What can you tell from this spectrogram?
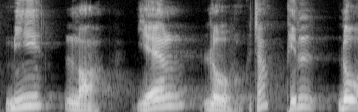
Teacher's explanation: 온셋일 때는 non-velarized, 즉 클리어 L이나 라이트 L, 브라이트 L 사운드로 가볍게 소리가 난다는 거예요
